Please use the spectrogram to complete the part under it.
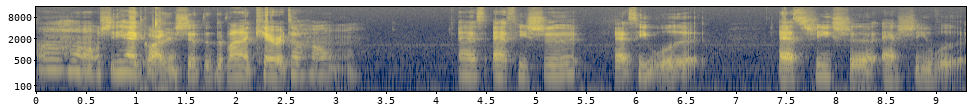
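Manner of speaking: choked-up voice on the verge of tears. Speaker continues reading the passage aloud, about to cry. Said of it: "I'm about to cry".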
